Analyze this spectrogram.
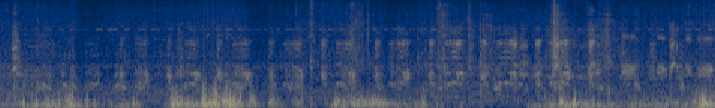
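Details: Wild chukar partridge calling in spring mountains with patchy snow, mixed with other bird voices: bursts of short, clucking notes repeated in quick runs, separated by brief pauses, over gusting wind rumble.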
